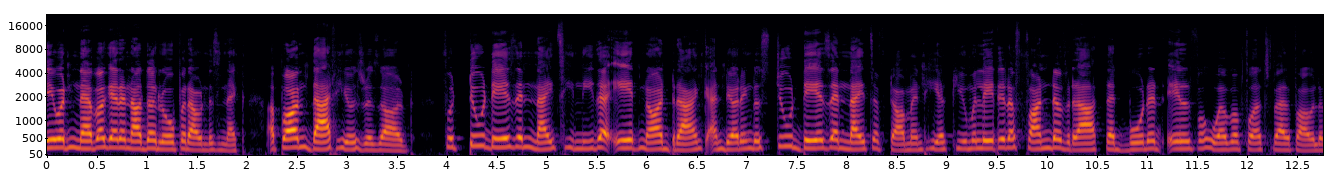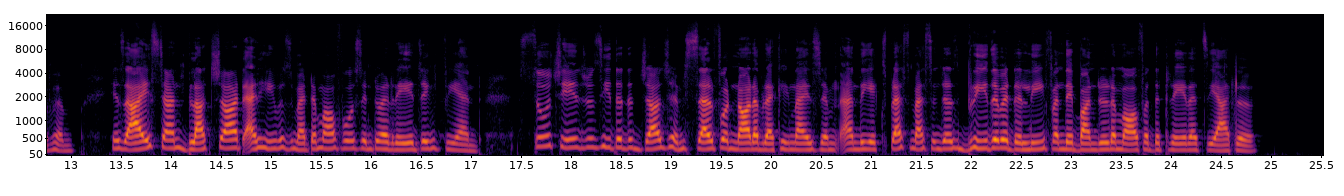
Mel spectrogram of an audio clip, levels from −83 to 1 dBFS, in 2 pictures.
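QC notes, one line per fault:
Nothing stood out on listening to the speech in this clip.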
